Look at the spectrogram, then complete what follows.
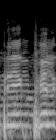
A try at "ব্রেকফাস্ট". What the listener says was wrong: ব্রেক ফেল নয়, বলো ব্রেকফাস্ট। ব্রেকফাস্ট। আরে ব্রেকফাস্ট কি, বলো ব্রেকফাস্ট। ব্রেকফাস্ট।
